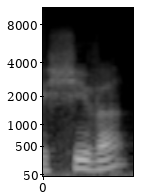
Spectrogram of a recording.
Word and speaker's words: Shiva: when we say so most people say shiva correctly because it's a palatal sibilant and that's what we're used to in english shiva shiva the cerebral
